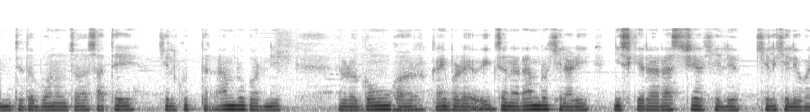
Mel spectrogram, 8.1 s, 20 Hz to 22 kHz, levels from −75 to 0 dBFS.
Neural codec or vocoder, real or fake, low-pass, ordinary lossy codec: none; real; none; none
